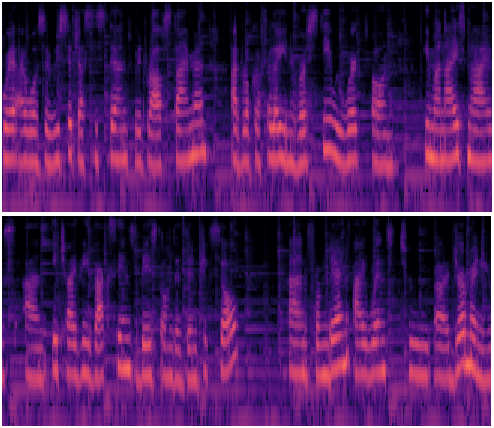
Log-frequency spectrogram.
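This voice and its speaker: A woman's voice: medium pitch, warm tone. A woman from Cameroon, a scientific advisor, introducing herself fluently on an online panel. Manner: fluent, orderly résumé telling. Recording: dull, muffled sound.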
